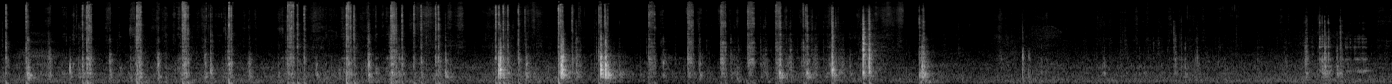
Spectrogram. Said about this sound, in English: So I'm just using my gear wrench on this here.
